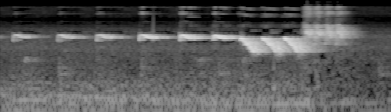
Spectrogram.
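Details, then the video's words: Afghan bulbul giving a run of short, clear whistled notes about twice a second, building in strength, then ending in a loud, harsh descending buzzy burst. "Afghan bulbul bird voice افغانی بلبل کا آواز"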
